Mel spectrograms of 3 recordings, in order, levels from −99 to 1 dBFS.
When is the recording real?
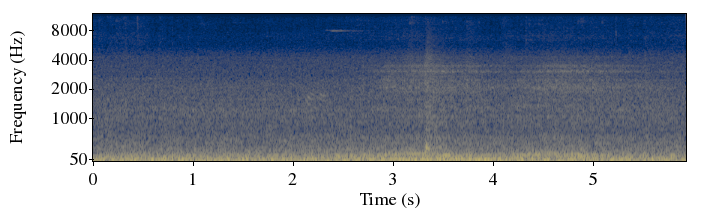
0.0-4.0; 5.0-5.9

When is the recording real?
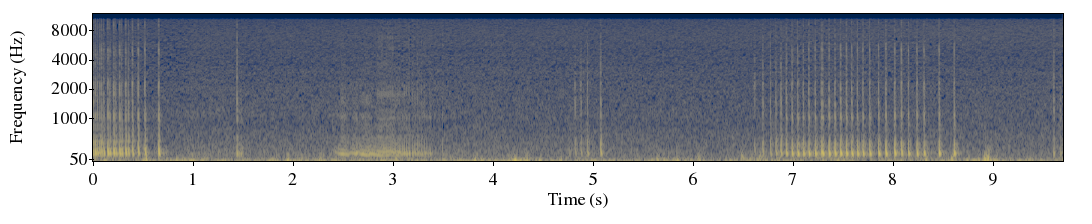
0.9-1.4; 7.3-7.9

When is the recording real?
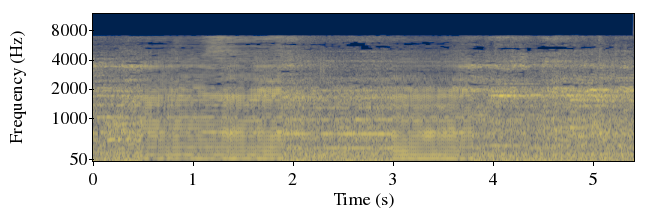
0.0-0.5; 1.9-3.0; 3.8-5.4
